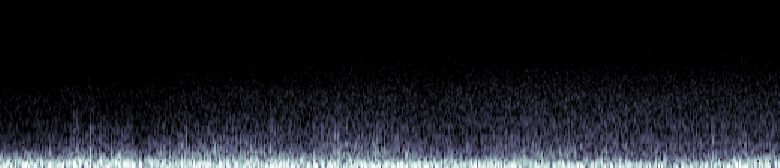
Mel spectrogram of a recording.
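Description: Wind buffeting the microphone: a loud, steady low rumble with gusty flutter.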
